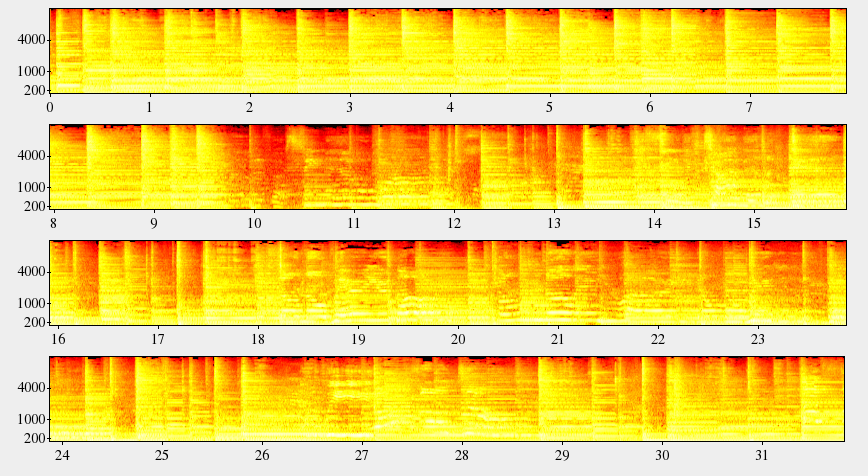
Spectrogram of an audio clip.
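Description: Acoustic guitar played solo in an instrumental break, strummed steadily, then briefly dropping away about ten seconds in before picking back up with a moving melody line.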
